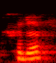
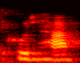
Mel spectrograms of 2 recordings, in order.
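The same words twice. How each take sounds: First: 'Have' is reduced, with the h dropped. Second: 'Have' is said fully, with its h sound. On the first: The speaker calls it right. "it becomes um, a shorter form" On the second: The speaker calls it wrong. "we don't say"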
